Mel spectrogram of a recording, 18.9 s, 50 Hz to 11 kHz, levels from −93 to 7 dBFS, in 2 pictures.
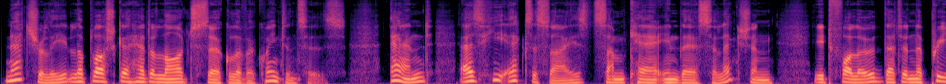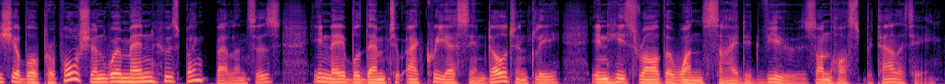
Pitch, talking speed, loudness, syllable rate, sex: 125 Hz, 130 wpm, -19 LUFS, 4.7 syllables/s, male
